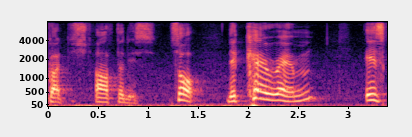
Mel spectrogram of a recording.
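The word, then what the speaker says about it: cherem: Pronounced Kerem. The C-H, pronounced like a K. Just like it's a character. Character, C-H-A, K. Same way, Kerem.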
